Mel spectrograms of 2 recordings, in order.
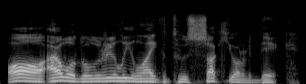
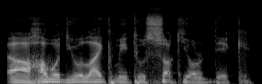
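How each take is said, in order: First: Slow, put-on Russian woman's accent; sultry Russian woman accent. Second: Lower, softer mock Russian man's accent. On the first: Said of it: "I can't stand that fucking voice". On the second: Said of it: "That's a guy".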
